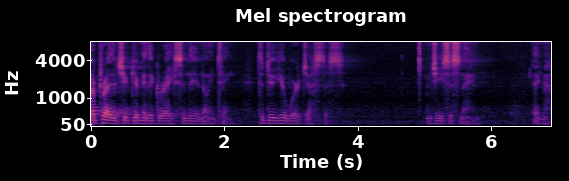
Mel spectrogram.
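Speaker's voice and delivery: soft, low, reverent prayer; hushed pastoral prayer. Real, not acted. Leads the congregation in prayer.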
